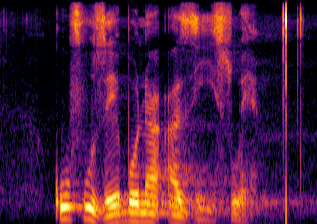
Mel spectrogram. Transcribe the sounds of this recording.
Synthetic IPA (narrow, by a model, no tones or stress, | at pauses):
kʼufuzɛɓɔnaʔaziːswɛ̰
